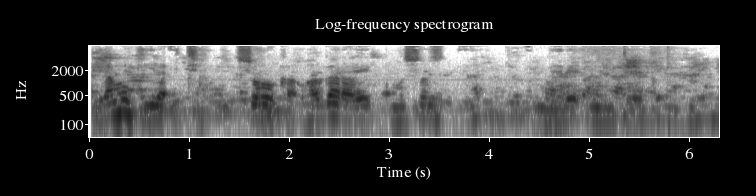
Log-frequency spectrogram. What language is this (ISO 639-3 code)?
kin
